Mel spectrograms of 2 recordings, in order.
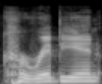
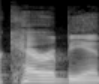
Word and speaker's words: Caribbean: There's a song where the lyric is like Caribbean or Caribbean, like that whole sentence is a lyric to rhyme the different way of pronouncing it.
